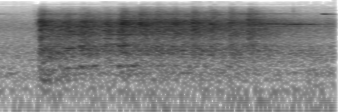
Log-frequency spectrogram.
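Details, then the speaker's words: TVS Scooty Pep+ starting problem: engine catches sharply then sags and fades instead of idling, dying right after starting or when throttle is touched; cause unknown. "Just బండి start అవుతుంది వెంటనే ఆగిపోతుంది బండి start అవ్వడం వెంటనే ఆగిపోవడం"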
